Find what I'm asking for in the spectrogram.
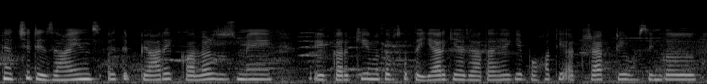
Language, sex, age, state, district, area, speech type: Urdu, female, 30-45, Uttar Pradesh, Gautam Buddha Nagar, rural, spontaneous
